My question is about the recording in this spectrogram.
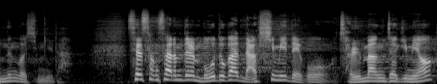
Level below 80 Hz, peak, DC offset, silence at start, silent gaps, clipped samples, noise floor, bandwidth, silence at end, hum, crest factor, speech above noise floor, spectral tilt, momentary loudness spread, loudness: -70 dBFS; 0 dBFS; under 0.1%; 0 s; none; under 0.1%; -45 dBFS; 15 kHz; 0 s; none; 24 dB; 21 dB; -2 dB/octave; 18 LU; -21 LUFS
